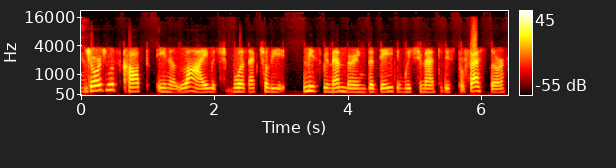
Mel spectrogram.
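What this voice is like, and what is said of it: Italian accent with mixed influences. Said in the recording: “you can hear my accent, of course. I'm Italian ... I don't know if my accent sounds typical Italian something else ... my accent is contaminated by many other notes”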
